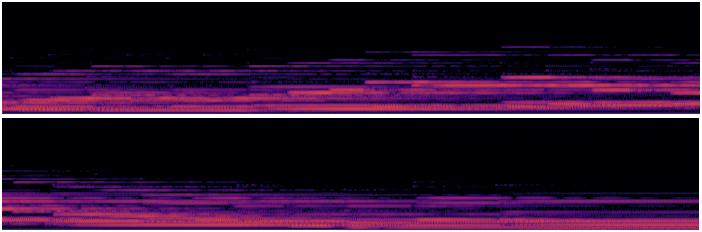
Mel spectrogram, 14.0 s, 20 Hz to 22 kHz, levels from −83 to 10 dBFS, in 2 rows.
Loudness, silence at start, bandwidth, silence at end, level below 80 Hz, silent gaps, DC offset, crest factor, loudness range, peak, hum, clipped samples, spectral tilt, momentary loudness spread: -37 LUFS; 0 s; 4.5 kHz; 0 s; -68 dBFS; none; 0.2%; 14 dB; 4 LU; -22 dBFS; none; under 0.1%; -9.5 dB/octave; 5 LU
